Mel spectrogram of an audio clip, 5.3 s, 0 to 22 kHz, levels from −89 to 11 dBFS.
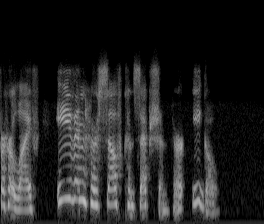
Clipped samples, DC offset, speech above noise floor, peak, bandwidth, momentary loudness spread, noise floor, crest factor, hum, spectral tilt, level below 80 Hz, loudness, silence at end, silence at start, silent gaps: under 0.1%; under 0.1%; 45 dB; -12 dBFS; 8.6 kHz; 11 LU; -71 dBFS; 14 dB; none; -3.5 dB/octave; -72 dBFS; -26 LUFS; 0.95 s; 0 s; none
